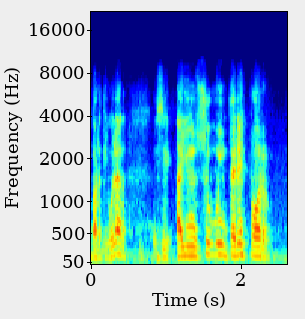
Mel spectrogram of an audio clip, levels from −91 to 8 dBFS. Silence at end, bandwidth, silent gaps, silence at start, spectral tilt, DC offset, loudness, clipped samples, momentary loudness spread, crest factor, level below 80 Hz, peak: 0.25 s; 8 kHz; none; 0 s; -6.5 dB/octave; under 0.1%; -17 LUFS; under 0.1%; 14 LU; 18 dB; -52 dBFS; 0 dBFS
